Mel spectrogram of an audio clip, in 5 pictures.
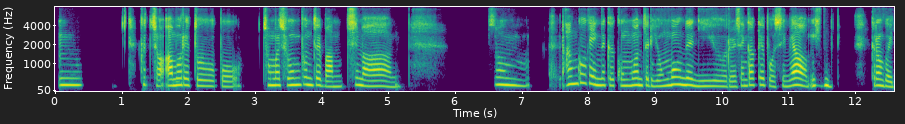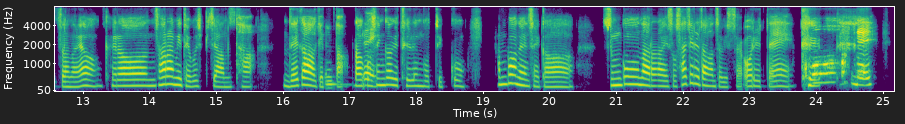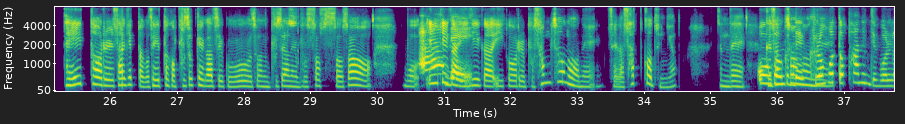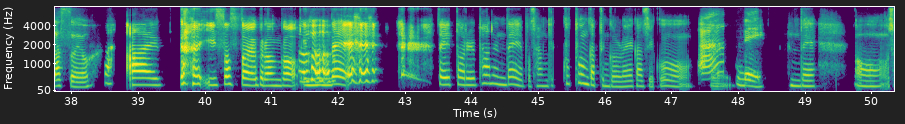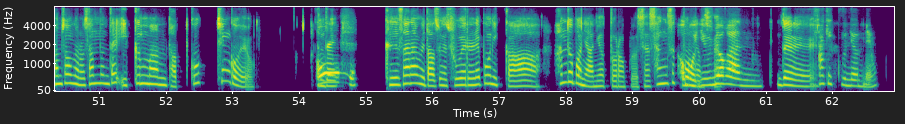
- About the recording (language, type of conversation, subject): Korean, unstructured, 꿈꾸는 직업이 있다면 무엇인가요?
- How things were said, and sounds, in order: tapping; other background noise; chuckle; laughing while speaking: "아하 있었어요. 그런 거 있는데"; laugh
